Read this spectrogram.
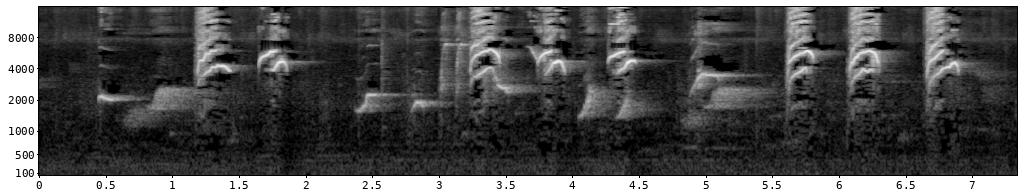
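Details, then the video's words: Mini green leafbird singing vigorously in a master recording meant for training, with full sharp bursts showing its repertoire: a flat whistle, then rising slurred notes and quick high hooked chirps in clustered bursts, no other sounds. "Cucak ijo mini gacor full tembakan bongkar materi"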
